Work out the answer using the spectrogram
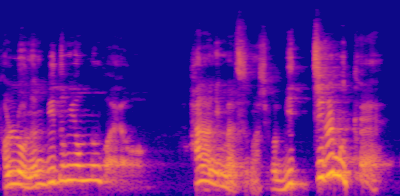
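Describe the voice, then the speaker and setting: An older woman pastor delivers a sermon in a bright, fairly high voice that swings widely in pitch. She talks to the congregation as if chatting. She tells stories and acts out the back-and-forth in them. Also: fast. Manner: animated storytelling, acting out dialogue in different voices; conversational and chatty, speaking directly to the congregation.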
